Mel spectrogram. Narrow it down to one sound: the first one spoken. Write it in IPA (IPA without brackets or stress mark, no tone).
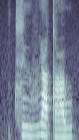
t͡s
